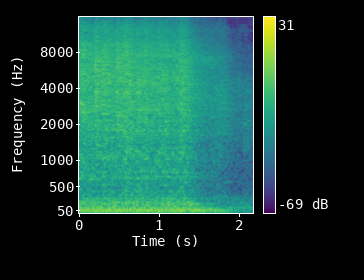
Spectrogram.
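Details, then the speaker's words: Deep, loud, steady V8 rumble at idle through open headers on a 1994 Impala SS with LS swap and 4L80E, after broken header was welded; running fine, just uncorked. "Yeah, she's still loud. Open headers. Best way to drive them, as long as you don't get in trouble."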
